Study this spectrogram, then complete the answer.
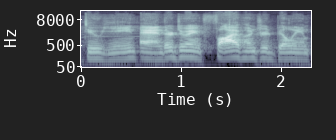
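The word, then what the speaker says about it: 抖音: I believe it's pronounced like du yin and they're doing 500 billion plus a year.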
